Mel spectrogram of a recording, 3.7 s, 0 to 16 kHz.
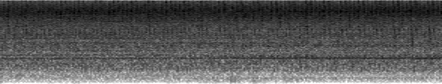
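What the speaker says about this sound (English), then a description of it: "I can barely hear the valves making a little noise" A 1996 Suzuki X-90 engine idles steadily with a continuous, even hum and faint valve ticking, no voices present, constant level throughout.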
